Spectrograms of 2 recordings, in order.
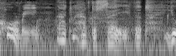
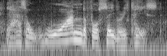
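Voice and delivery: normal talking voice

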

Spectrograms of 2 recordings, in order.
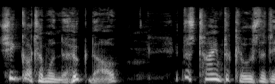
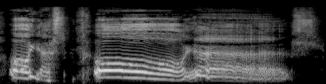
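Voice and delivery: ecstatic moaning; 13 semitones higher, 3 dB louder, much slower than usual. Acted. Maeve climaxing.

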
